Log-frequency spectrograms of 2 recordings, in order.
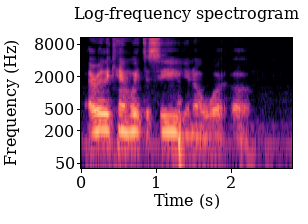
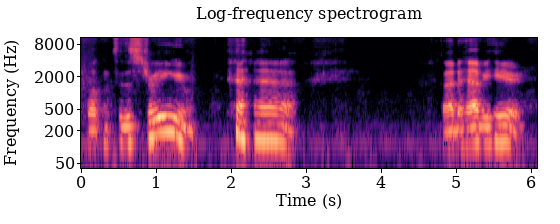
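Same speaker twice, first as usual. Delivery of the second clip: laughing greeting; 6 semitones higher, 5 dB louder, much slower than usual. Real, not acted. Greeting a new viewer by name.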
